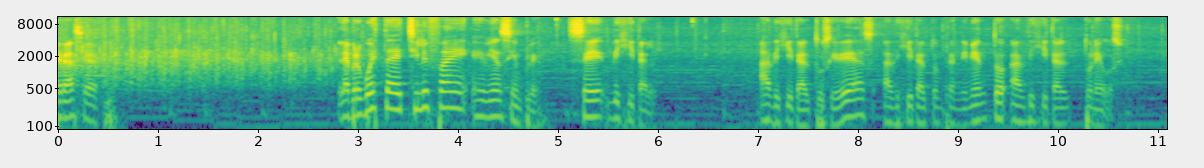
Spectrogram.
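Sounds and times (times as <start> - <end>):
speech: 0.0 - 0.8, 2.8 - 6.1, 7.0 - 10.9
audience applauding: 0.0 - 3.2.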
